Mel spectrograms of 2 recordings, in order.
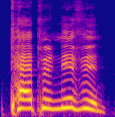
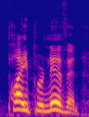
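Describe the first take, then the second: First: The name is said in a Scottish accent. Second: The name is said in the speaker's ordinary accent.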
